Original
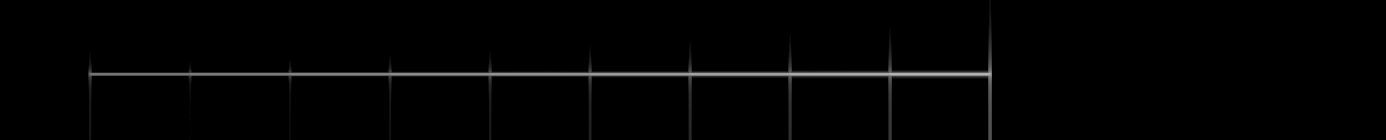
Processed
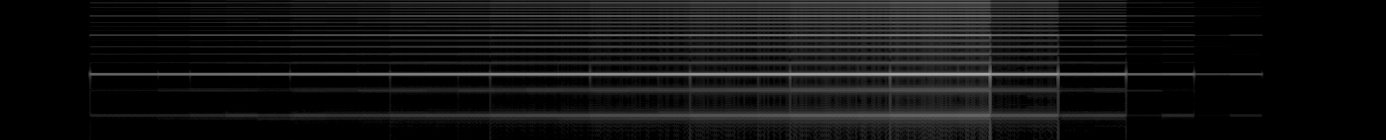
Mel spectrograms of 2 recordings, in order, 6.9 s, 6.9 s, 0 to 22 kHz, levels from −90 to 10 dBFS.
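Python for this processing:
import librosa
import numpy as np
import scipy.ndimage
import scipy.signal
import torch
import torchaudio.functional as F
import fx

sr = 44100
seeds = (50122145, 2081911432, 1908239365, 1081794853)

y = fx.dead_time(x, sr, dead_ms=0.055)
y = fx.echo_crushed(y, sr, ms=340, feedback_pct=35, bits=9, wet_db=-8.0)
y = y * 10.0 ** (-7.0 / 20.0)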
